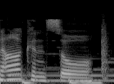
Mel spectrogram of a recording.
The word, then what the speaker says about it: Arkansas: the S is silent you don't hear anyone pronounce the silent s in Arkansas do you anything when people say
